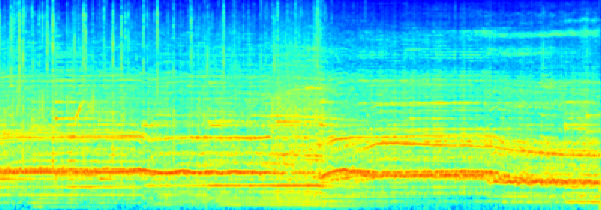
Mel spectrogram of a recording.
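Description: A live rock concert ballad: a male lead singer sings long held notes over the band's accompaniment, amplified through the arena PA, with crowd voices cheering and singing along.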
